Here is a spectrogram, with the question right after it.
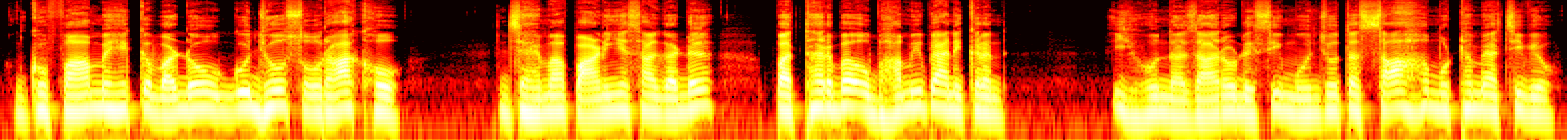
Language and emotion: Sindhi, fearful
